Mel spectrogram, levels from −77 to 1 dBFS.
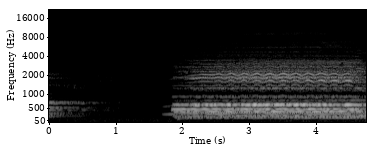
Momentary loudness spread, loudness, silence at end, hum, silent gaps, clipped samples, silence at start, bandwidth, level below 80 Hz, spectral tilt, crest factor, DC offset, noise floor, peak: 9 LU; -31 LUFS; 0 s; none; none; under 0.1%; 0 s; 12 kHz; -78 dBFS; -6 dB/octave; 14 dB; under 0.1%; -74 dBFS; -18 dBFS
